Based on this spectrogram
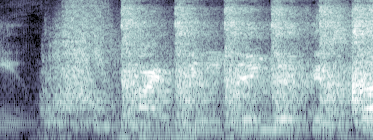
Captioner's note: hammering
